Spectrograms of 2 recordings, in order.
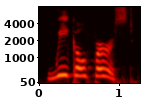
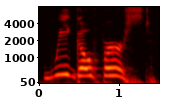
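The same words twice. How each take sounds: The two takes are said the same way.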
